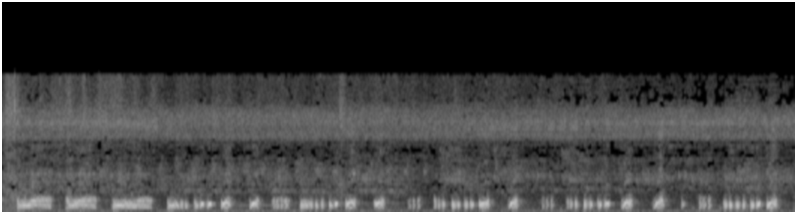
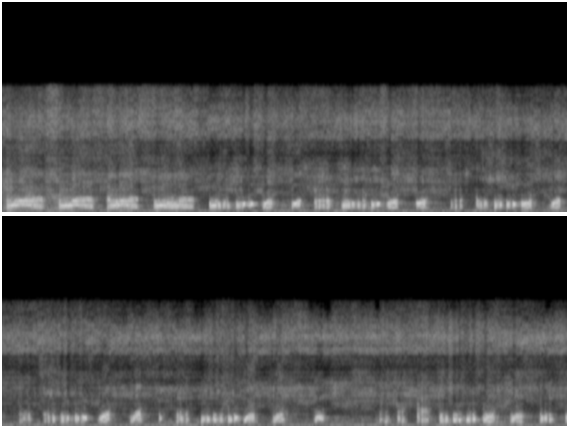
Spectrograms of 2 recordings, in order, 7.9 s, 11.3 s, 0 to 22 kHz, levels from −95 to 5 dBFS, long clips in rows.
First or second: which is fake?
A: second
